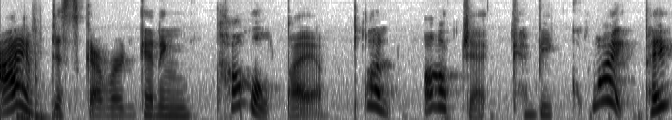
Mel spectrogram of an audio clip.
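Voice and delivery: cranky, irritable, grumpy gnome character voice. Practicing character voices before a stream, in an irritable gnome voice. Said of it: "My irritable one".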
